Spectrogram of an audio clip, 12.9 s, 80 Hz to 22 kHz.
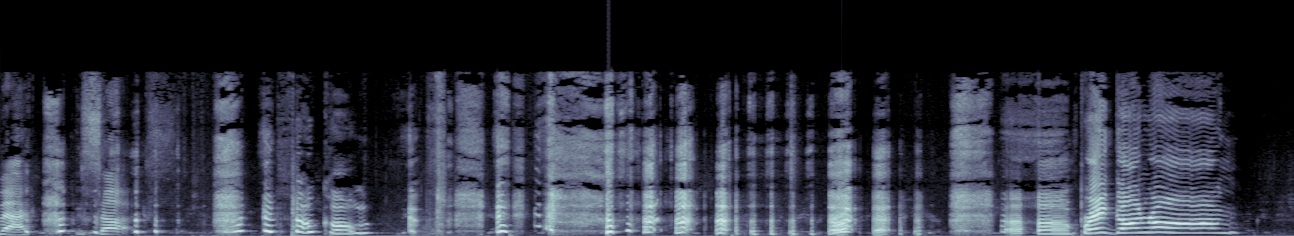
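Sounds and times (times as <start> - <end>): girl laughing: 0.1 - 3.0, 4.2 - 9.2
gasping breaths: 9.5 - 10.0.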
